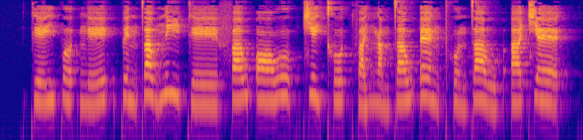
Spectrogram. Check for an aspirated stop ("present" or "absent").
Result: present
